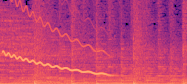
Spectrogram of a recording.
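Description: A wavering, whistle-like comic sound effect that slides down in pitch for about a second and a half, then stops. It plays over background music with a steady beat.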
